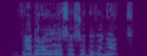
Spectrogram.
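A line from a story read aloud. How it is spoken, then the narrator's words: Grumbling. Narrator (Russian): проворчал Дуджик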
